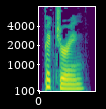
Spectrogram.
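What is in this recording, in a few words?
"picturing", British English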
